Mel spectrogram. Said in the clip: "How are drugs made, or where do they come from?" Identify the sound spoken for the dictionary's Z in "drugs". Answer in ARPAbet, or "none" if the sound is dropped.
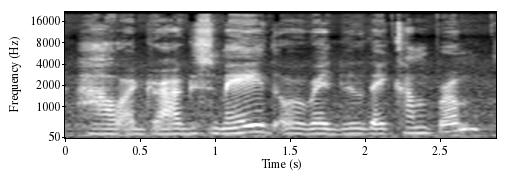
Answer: S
